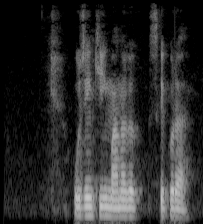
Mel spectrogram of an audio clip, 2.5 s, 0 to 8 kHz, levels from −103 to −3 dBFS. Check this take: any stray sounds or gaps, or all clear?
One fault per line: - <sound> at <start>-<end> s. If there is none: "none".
none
